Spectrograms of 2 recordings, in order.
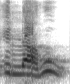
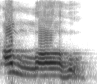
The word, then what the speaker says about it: Allahu: Mana ada orang baca illahu Mana ada orang baca allahullu tidak orang mesti akan baca Allahu ya Allahu okey tuan-tuan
